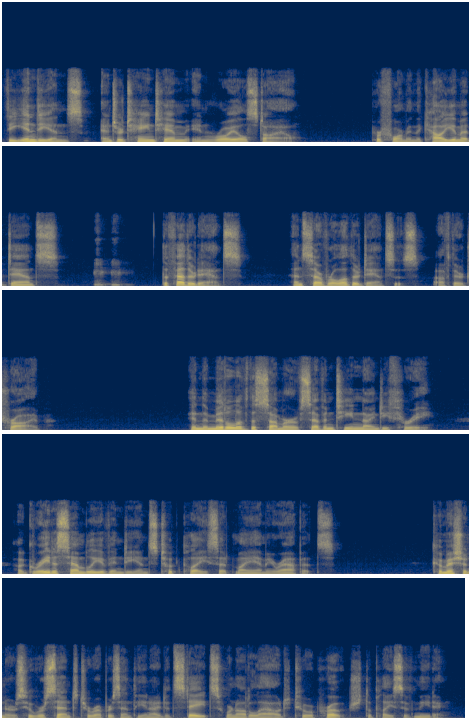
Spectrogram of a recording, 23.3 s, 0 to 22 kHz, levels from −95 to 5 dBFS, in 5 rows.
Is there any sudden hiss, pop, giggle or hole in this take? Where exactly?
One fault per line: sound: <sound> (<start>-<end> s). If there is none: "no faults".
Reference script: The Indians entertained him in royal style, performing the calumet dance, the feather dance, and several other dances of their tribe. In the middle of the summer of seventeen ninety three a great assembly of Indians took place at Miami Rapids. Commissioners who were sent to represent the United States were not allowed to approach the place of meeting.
sound: throat clearing (5.6-6.0 s)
